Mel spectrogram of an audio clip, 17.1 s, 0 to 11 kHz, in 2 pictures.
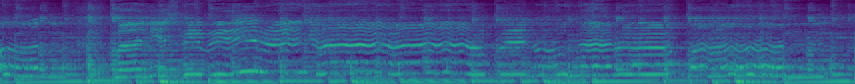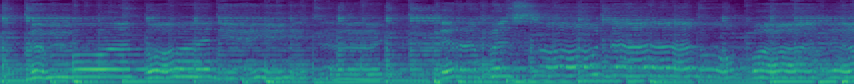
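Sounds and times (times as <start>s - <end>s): instrumental backing with beat: 0.0s - 17.0s
woman singing into a microphone: 0.0s - 17.0s.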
